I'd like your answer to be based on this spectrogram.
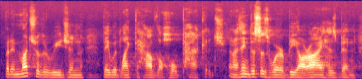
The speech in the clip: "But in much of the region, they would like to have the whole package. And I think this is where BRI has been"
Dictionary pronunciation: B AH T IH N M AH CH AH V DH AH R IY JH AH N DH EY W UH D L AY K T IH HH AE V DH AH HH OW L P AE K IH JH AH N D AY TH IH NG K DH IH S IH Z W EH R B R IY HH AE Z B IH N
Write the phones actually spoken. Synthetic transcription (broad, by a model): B AH T IH N M AH CH AH V DH AH R IY JH AH N DH EY W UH D L AY K T IH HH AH V DH AH HH OW L P AE K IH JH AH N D AY TH IH NG K DH IH S IH Z W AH R B R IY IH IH Z B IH N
